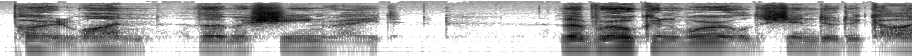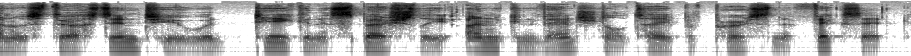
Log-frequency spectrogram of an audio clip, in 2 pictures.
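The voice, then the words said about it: Gravelly reading voice. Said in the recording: “in my gravelly voice.”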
